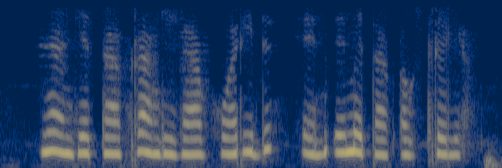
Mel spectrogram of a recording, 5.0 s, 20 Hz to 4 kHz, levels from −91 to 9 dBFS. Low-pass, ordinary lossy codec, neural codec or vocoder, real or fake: 3.6 kHz; AAC, 24 kbps; codec, 44.1 kHz, 7.8 kbps, DAC; fake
